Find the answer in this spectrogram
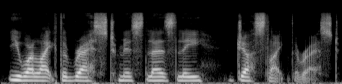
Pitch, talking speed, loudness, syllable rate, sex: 175 Hz, 195 wpm, -17 LUFS, 4.3 syllables/s, female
